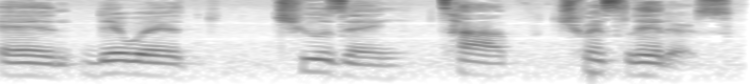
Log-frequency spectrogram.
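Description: Haitian-accented male guest, mellow and warm, quiet earnest storyteller, faint hiss behind. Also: medium pitch, fairly even intonation. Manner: soft-spoken, halting, earnest storytelling. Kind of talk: podcast interview. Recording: faint background noise.

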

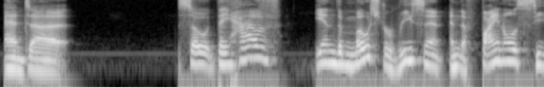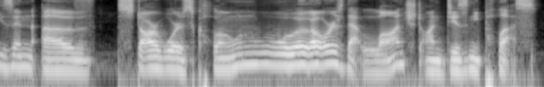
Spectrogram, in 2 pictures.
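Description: A man with a stammer chatting casually and enthusiastically as a podcast co-host, often halting on repeated sounds. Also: mid-range voice, very animated. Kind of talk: casual unscripted podcast chat about entertainment news.

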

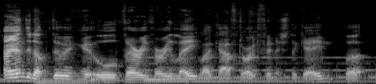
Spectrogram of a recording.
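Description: A man's voice: fairly low pitch, brisk. A man hosting a podcast in a casual, chatty style with a wry, joking manner. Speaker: podcast host. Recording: music behind the voice. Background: plucked guitar music.

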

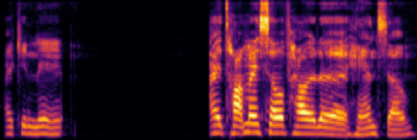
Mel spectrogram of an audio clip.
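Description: A woman's voice: sits low, steady tone, slow, warm tone. A young woman co-hosting a casual podcast, talking in a slangy, laid-back way. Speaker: podcast co-host. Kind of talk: casual chat.

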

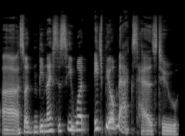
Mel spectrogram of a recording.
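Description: A man's voice: fairly high pitch, huge pitch swings, measured pace, gravelly. A man hosting a podcast in casual conversation, often stuttering and repeating sounds and syllables as he talks. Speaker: podcast host.

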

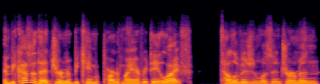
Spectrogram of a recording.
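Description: A man co-hosting a podcast who shares a personal reflection in a steady, measured way. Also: a little high, no echo, lo-fi sound. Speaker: podcast co-host. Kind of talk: scripted reflection.

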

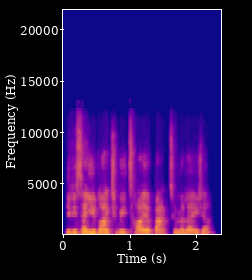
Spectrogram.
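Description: A man's voice: high-pitched, level tone, quick pace. A man with a British accent hosting a casual, conversational interview. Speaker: podcast host, interviewer.

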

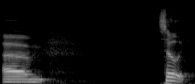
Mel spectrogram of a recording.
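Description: Man with a halting, stammering delivery. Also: mid-range voice, a little mellow, clear, resonant tone. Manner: halting, stammering, repeats syllables and word starts. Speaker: podcast co-host reviewing an audio drama. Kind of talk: casual discussion.

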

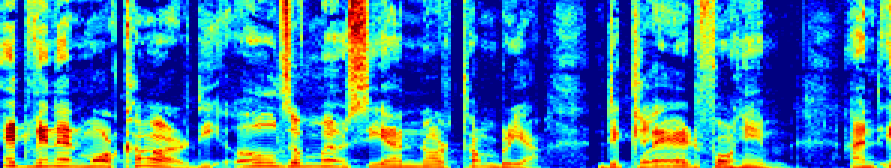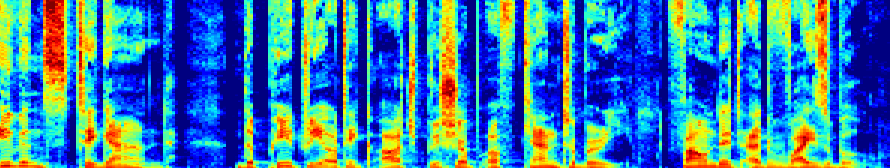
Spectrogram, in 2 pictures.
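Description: A man acts out a pompous little storybook mouse. The voice is pushed up high and swings grandly from phrase to phrase. It lectures with touchy self-importance. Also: animated, unhurried. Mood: self-important. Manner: pompous, declamatory. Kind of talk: children's storybook narration.

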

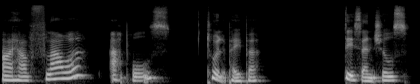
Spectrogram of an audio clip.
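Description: A woman's voice: mid-range voice, expressive, a little slow, close to an everyday voice. A woman with a British accent playing an anxious, sensible teenage daughter in a naturalistic radio play, earnest and cautious.

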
